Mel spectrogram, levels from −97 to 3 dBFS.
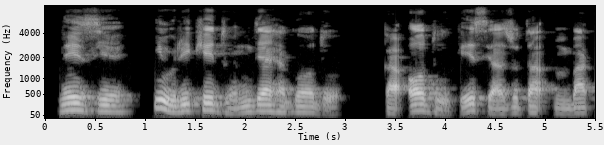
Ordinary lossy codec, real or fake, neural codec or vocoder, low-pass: none; real; none; none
